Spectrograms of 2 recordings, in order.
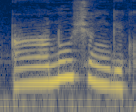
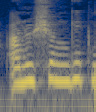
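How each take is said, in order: First: आनुषंगिक with long opening 'aa'; correct pronunciation. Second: अनुषंगिक with a short first a; wrong pronunciation. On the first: Teacher correcting students, long aa in आनुषंगिक. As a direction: hold the first vowel of आनुषंगिक. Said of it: "आनुषंगिक होता है". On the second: Teacher showing the mistake, short a in अनुषंगिक. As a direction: clip the opening vowel of अनुषंगिक. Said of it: "अनुषंगिक नहीं होता". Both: Shown as a demonstration.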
